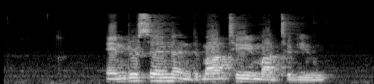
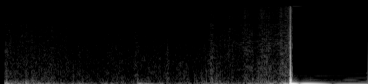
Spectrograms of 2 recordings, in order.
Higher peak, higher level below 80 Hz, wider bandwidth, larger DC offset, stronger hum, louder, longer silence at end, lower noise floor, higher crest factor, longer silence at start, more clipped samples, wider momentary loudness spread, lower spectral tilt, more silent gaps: about the same, 0 dBFS vs 0 dBFS; second, -48 dBFS vs -30 dBFS; second, 11.5 kHz vs 16 kHz; neither; neither; first, -12 LUFS vs -24 LUFS; first, 0.45 s vs 0 s; second, -46 dBFS vs -54 dBFS; second, 14 dB vs 22 dB; first, 1.05 s vs 0.05 s; neither; second, 10 LU vs 28 LU; second, -4.5 dB/octave vs -6.5 dB/octave; neither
